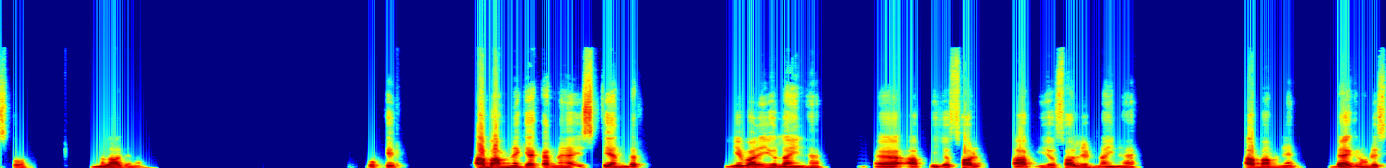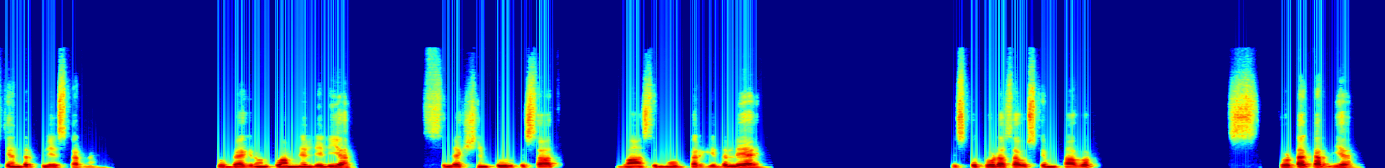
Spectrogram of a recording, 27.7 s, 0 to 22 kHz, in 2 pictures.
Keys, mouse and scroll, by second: 0.6 space, 0.7 click, 1.7 click, 3.4 space, 3.5 click, 4.3 v, 4.5 click, 5.3 click, 6.0 click, 7.2 ctrl+z, 7.5 click, 9.1 click, 12.1 click, 13.1 click, 13.9 click, 17.1 click, 20.6 click, 23.0 click, 26.9 click.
